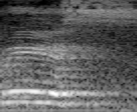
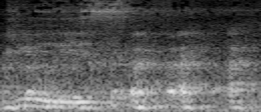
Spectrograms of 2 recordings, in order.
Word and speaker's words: QRIS: Makanya Trump protes soal KRIS, Trump protes soal gerbang pembayaran nasional, gitu lah. Karena bacanya itu KRIS ya, bukan QRIS. Baca, ya kita ikutin orang Indonesia aja bacanya KRIS, itu QRIS.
